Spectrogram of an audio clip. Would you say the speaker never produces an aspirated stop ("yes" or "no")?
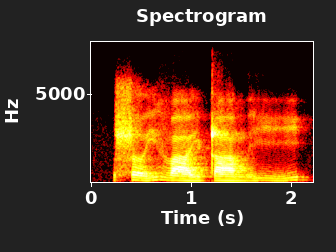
yes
